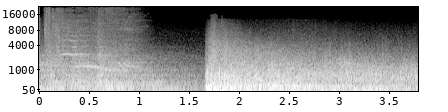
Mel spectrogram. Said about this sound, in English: Message from Discordia Battlefleet. They went back and blew up the formicary before they woke up.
